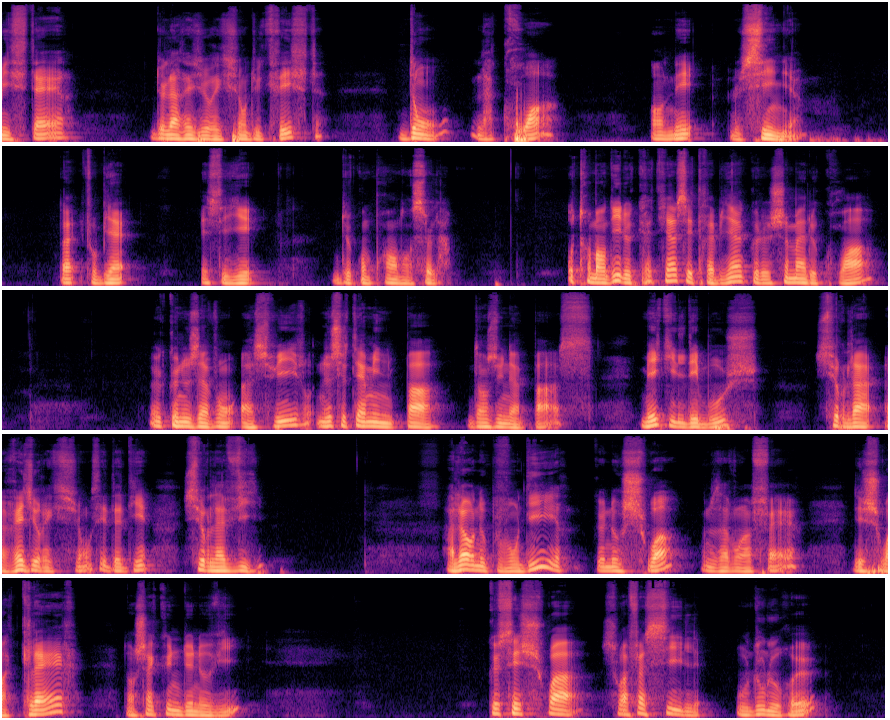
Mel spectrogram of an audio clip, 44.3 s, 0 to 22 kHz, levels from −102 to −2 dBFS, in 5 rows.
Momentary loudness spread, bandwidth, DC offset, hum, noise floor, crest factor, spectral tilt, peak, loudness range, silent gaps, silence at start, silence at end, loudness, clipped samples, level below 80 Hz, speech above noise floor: 13 LU; 19.5 kHz; under 0.1%; none; -82 dBFS; 22 dB; -6 dB/octave; 0 dBFS; 5 LU; none; 0 s; 0.7 s; -21 LUFS; under 0.1%; -40 dBFS; 62 dB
